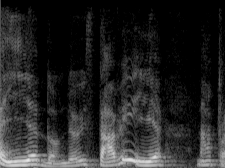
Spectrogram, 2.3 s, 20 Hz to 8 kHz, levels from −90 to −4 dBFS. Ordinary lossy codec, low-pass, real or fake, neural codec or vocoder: none; none; real; none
